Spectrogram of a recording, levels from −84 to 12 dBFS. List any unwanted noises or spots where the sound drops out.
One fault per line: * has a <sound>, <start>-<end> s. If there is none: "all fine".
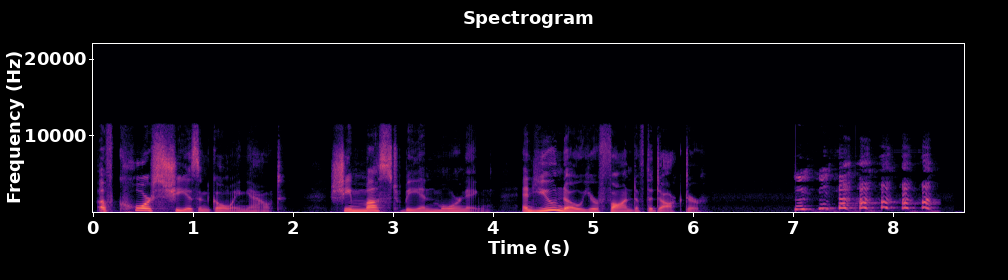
* has a laugh, 7.0-8.5 s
